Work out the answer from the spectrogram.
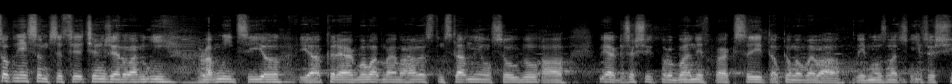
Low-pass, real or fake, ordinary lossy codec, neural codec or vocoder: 10.8 kHz; fake; AAC, 64 kbps; codec, 24 kHz, 0.9 kbps, WavTokenizer, medium music audio release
